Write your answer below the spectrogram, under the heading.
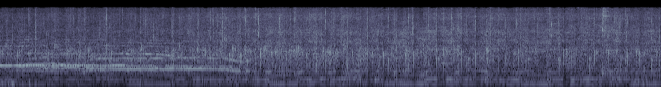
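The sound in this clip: An audience applauds a comedian at a stand-up show with dense, steady clapping that stays loud and even throughout, with a few voices rising from the crowd near the start.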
